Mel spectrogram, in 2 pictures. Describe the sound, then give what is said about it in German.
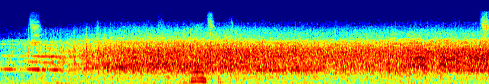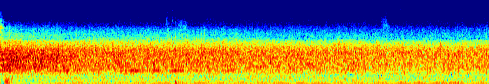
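Loud, sustained applause from a large crowd for the Pope after his Latin blessing, a dense steady roar of clapping that rises quickly and holds for the whole stretch, with scattered cheers and shouts mixed in. “Es lebe der Papst, so die Antwort mit Cari Applaus”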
